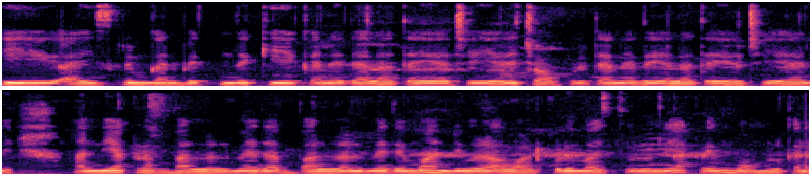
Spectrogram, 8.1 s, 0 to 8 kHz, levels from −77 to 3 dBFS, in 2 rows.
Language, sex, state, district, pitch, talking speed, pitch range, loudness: Telugu, female, Andhra Pradesh, Krishna, 175 Hz, 200 wpm, 170-180 Hz, -16 LUFS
